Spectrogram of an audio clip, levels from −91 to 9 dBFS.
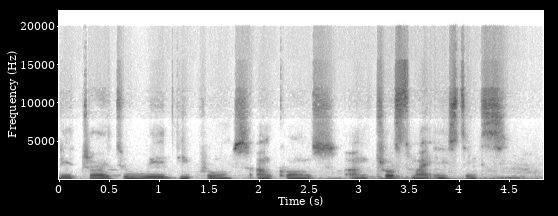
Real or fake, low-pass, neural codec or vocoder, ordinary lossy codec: fake; 19.8 kHz; autoencoder, 48 kHz, 128 numbers a frame, DAC-VAE, trained on Japanese speech; Opus, 24 kbps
